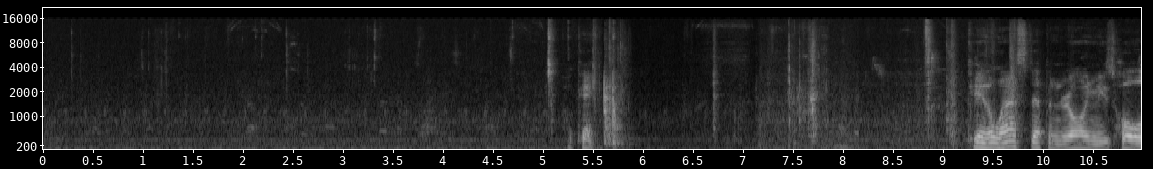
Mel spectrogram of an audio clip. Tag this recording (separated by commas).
Speech, Tools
